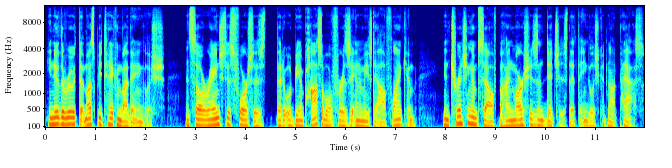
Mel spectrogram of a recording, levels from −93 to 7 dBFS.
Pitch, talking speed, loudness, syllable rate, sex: 110 Hz, 195 wpm, -19 LUFS, 5.4 syllables/s, male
